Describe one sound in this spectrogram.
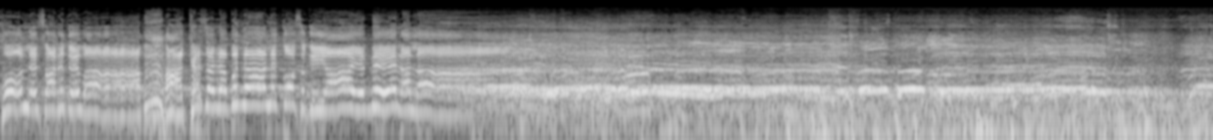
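Men beat their chests with their hands in rhythm.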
